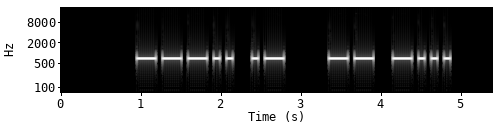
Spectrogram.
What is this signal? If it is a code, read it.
Morse code, heard as a keyed tone, about 15 wpm, 700 Hz. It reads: 8A MB
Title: Field Day Exchanges Encore - 15wpm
